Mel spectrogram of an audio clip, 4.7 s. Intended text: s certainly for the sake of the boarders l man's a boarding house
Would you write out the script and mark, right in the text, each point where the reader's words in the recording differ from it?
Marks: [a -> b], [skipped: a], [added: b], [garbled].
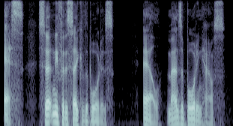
s certainly for the sake of the boarders l man's a boarding house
